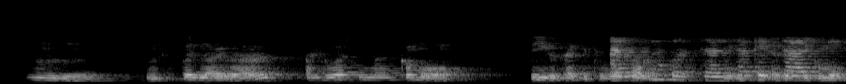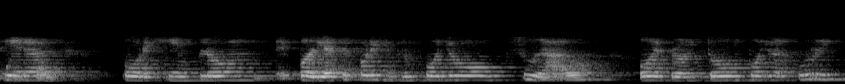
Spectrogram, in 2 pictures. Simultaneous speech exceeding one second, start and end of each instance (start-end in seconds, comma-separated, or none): 7.2-9.0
